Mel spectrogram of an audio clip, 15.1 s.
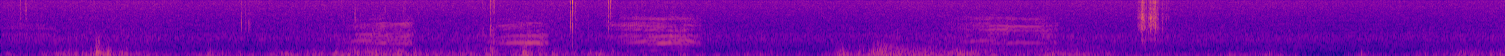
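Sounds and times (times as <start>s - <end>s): wind rumble on microphone: 0.0s - 15.0s
cattle mooing: 3.5s - 4.2s, 6.2s - 7.0s, 9.6s - 10.6s.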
